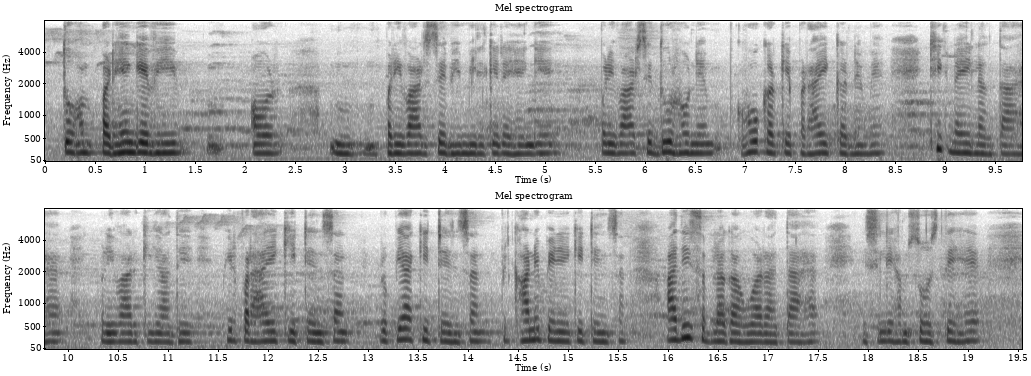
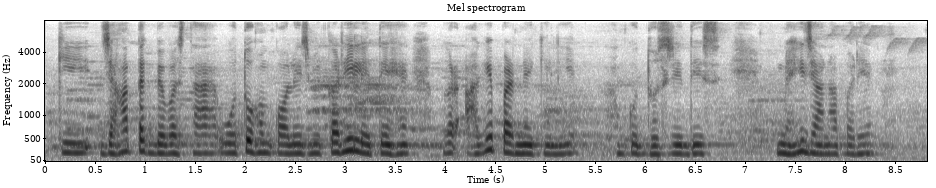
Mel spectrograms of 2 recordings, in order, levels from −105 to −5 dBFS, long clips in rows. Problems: background sounds at intervals, background conversations at intervals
